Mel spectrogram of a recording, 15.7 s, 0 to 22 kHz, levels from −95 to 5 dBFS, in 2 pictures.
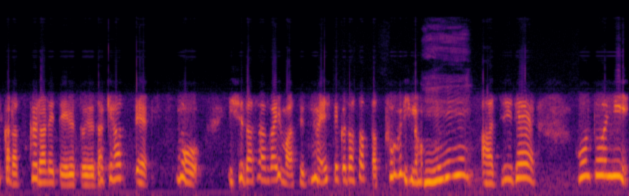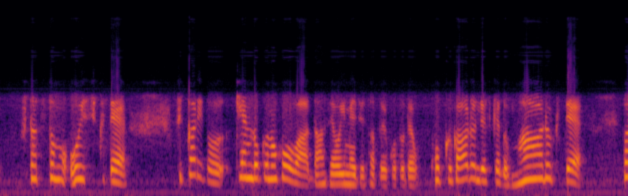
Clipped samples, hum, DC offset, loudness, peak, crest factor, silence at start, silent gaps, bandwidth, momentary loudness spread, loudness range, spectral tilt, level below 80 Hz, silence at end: under 0.1%; none; under 0.1%; -25 LUFS; -12 dBFS; 14 dB; 0 s; none; 12 kHz; 8 LU; 2 LU; -6.5 dB/octave; -62 dBFS; 0 s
